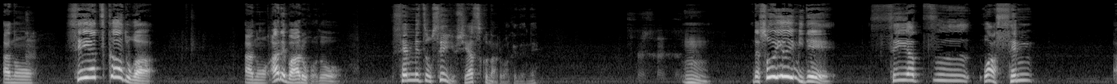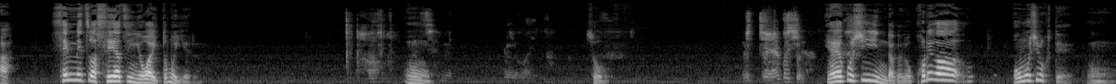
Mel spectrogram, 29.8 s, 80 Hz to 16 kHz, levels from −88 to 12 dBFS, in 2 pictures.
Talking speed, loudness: 185 characters per minute, -17 LUFS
